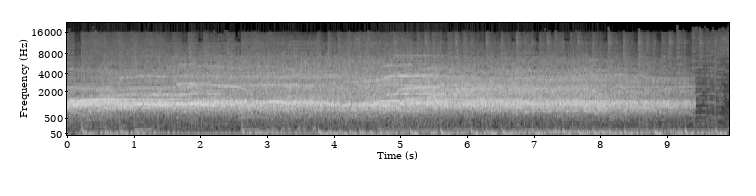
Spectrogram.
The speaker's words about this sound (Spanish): Es más, y porra, ovación, ¿cómo de que no?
